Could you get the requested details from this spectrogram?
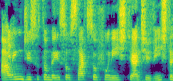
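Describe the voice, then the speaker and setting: Fairly even intonation from a woman at a moderate pace, her pitch medium. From Rio de Janeiro, Brazil. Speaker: agile coach and author. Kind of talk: podcast interview.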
